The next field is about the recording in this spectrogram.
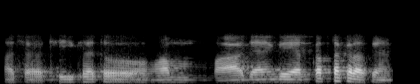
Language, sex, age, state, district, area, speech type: Hindi, male, 30-45, Bihar, Samastipur, urban, conversation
